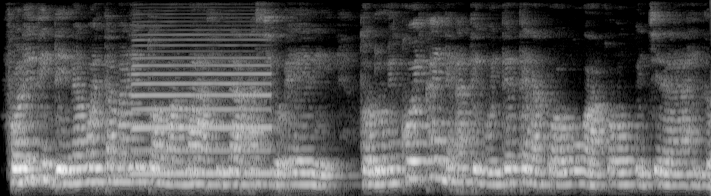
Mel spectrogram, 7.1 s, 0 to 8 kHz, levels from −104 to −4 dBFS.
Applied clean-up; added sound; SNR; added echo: none; Wind instrument, woodwind instrument; 9 dB; reverberation time 0.6 s.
